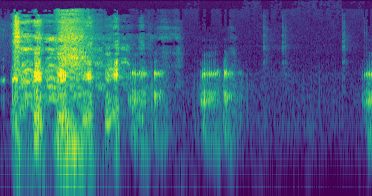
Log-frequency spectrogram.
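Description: Frogs croak in a loud, raspy opening burst, followed by a handful of shorter, softer croaks spaced irregularly with quiet gaps between them. A final croak sounds near the end.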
